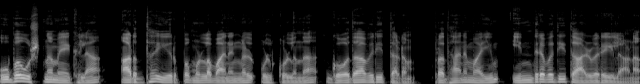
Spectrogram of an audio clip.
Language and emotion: Malayalam, neutral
